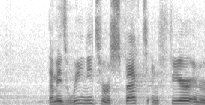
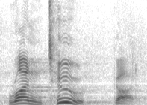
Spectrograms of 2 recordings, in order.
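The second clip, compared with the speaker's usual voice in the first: "to" stretched out and punched; stress on to; much slower than usual. Shown as a demonstration. Preacher contrasting running away with running toward, stress on "to". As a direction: lean hard on "to", then pause before "God".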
